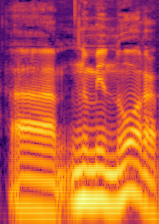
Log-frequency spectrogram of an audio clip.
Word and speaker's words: Нуменор: Неоконченные предания Нумерона и Нуменора, прошу прощения. Вот я сегодня вообще буду заговариваться и сразу прошу прощения. Итак, неоконченные предания Нуменора и Средиземья и прочие приквелы.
